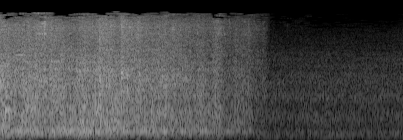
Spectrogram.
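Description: Freight wagons rumble and clatter loudly past close by.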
